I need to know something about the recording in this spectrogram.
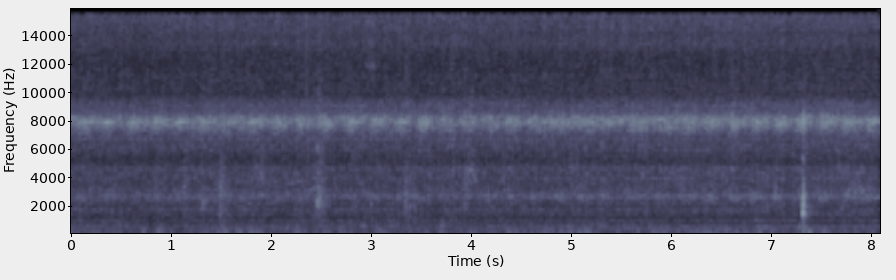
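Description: Double boiler heating on a gas stove: a steel pan of butter set over a pot of water, giving a steady low hiss with a faint hum and a few faint ticks.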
